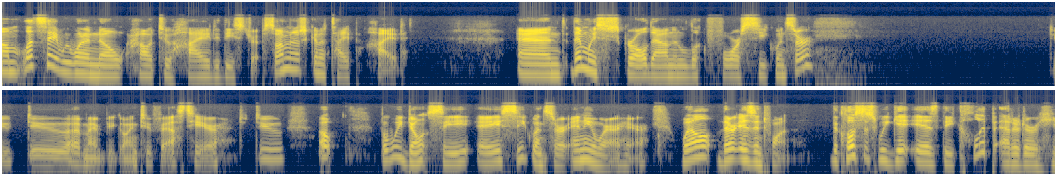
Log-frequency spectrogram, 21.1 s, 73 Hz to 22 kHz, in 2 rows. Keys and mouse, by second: 0.5-5.7 drag.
